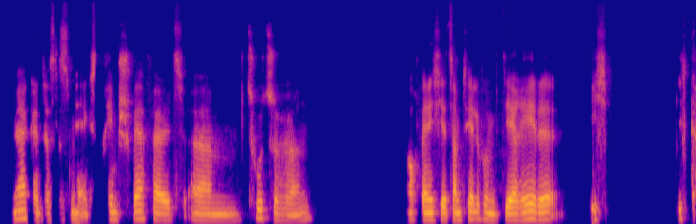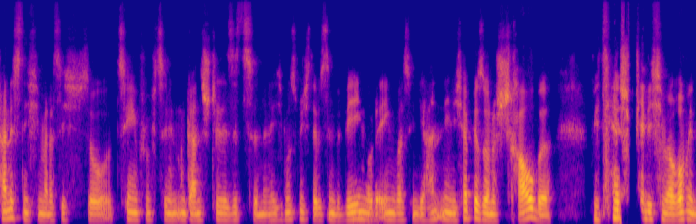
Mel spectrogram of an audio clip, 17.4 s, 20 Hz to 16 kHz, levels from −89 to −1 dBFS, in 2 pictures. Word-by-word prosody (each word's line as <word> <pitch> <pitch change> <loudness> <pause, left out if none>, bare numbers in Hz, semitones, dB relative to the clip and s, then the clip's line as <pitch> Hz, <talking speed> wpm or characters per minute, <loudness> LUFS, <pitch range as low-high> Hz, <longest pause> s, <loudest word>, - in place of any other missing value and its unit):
Merke, 130 -2 -1
dass 105 0 -9
es - - -13
mir - - -1
extrem 115 -2 -6
schwerfällt, 110 -4 0
ähm, 95 -2 -2
zuzuhören. 105 -7 -4 1.2
Auch 110 0 -3
wenn 110 - +5
ich 110 0 +2
jetzt 110 0 +2
am 105 -1 +3
Telefon 115 -3 0
mit - - -13
dir 105 -1 +6
rede, 115 +1 +3 0.4
ich - - -7 0.8
ich - - -7
kann 125 +2 +2
es 135 +1 -5
nicht 105 - -5
immer, 100 - -1
dass 100 +2 -7
ich 110 - -10
so 100 -1 -1
10, 110 -2 -2
15 110 0 -6
Minuten 105 +1 -2
ganz 100 +1 +1
still 105 -1 -2
sitze, 100 -1 -6
ne? 95 +1 -5
Ich 100 0 -10
muss 110 0 -6
mich 115 -2 -7
da - - 0
'n 100 - +2
bisschen 100 +1 -3
bewegen 110 +4 +1
oder 100 - 0
irgendwas 105 -1 -2
in - - -5
die 100 0 -3
Hand - - -5
nehmen. 105 -2 +1
Ich 100 - -4
habe 130 0 +2
hier 135 - +7
so 110 -2 +5
'ne 100 -1 +1
Schraube, 90 -12 +6 0.5
mit 105 - -5
der 135 -2 +7
spiele 130 -2 -1
ich 115 +2 -2
immer 105 -3 +4
rum 115 +4 +6
in 105 - +2
105 Hz, 205 wpm, -24 LUFS, 100-115 Hz, 1.2 s, hier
